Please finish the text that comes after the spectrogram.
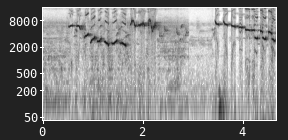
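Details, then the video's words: Brown-chested jungle flycatcher singing at dawn: rapid, varied high whistled phrases with sliding notes and twittering trills, a short pause near the middle, then another falling whistled run. "SUARA SRDC NGEPLONG PAGI BUTA"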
